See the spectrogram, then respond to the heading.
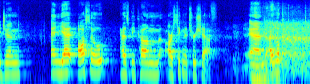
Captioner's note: laughter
